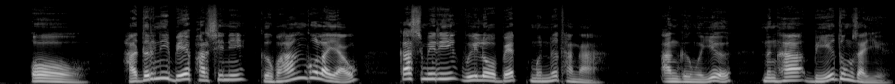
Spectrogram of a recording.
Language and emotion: Bodo, surprised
